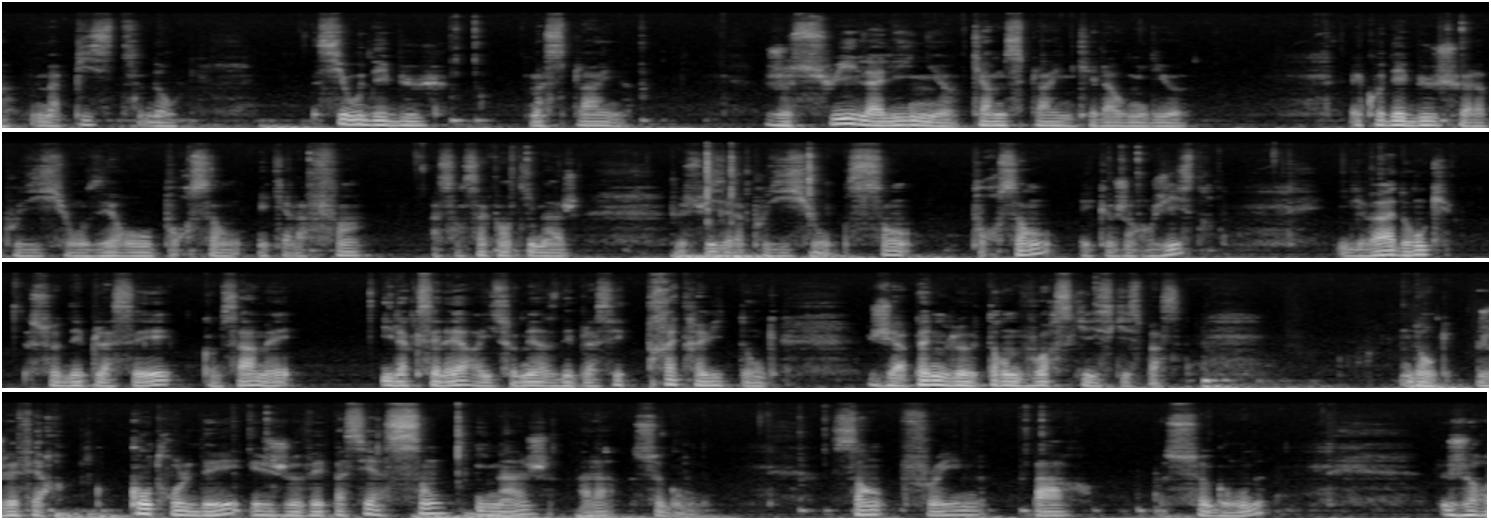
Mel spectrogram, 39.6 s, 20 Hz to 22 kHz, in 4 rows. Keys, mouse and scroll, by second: 2.9 click, 9.5 click, 11.1 click, 13.2 click, 17.3 click, 19.0-27.0 drag, 31.3 click, 35.1 click, 36.5 click.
